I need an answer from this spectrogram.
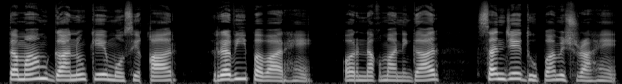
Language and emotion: Urdu, neutral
